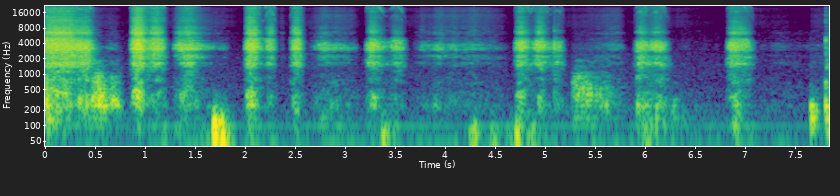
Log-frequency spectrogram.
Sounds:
Sniff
